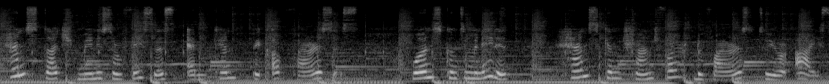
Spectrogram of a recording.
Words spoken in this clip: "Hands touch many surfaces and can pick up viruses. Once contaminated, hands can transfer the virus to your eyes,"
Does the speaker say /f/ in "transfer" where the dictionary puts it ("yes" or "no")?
yes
